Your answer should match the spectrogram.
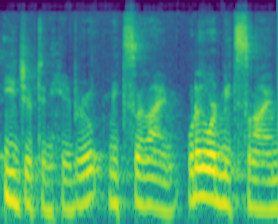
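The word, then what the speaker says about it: מצרים: Mitzrayim.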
